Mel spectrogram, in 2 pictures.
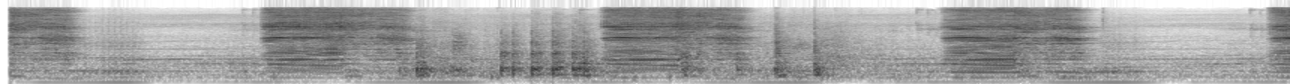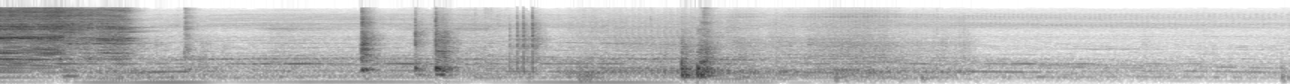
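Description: Automatic band-blade sharpener grinding a sawmill band blade tooth by tooth: a short, ringing grind of the wheel against the steel about every second and a half. The grinding stops about seven seconds in, and a few sharp clicks follow.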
